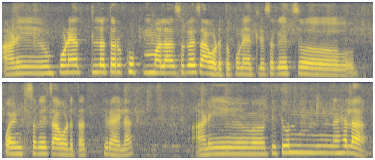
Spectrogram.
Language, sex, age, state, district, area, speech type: Marathi, female, 45-60, Maharashtra, Osmanabad, rural, spontaneous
